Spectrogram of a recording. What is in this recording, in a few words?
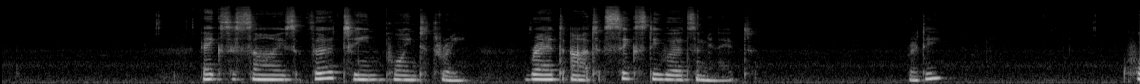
60wpm; Teeline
